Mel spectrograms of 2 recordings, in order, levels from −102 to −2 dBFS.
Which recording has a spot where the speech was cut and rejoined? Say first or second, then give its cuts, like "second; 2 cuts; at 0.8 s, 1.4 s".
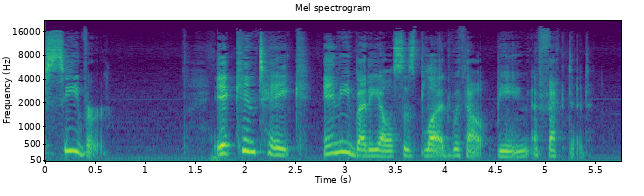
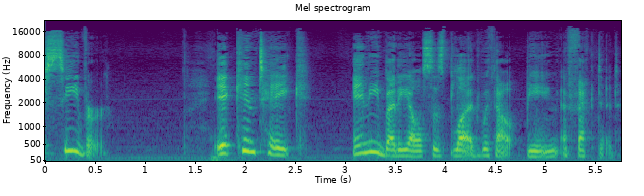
first; 1 cut; at 2.7 s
